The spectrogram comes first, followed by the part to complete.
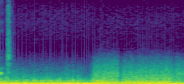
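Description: A low, steady rumble with a faint hiss over it that drops away about a second in, typical of a battle-ambience sound bed.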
